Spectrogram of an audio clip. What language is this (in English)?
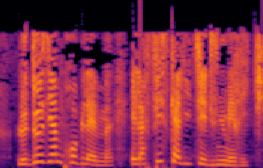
French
